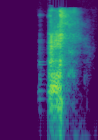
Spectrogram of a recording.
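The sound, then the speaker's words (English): A single sharp, fairly loud sneeze caused by allergies, with a faint catch of breath just before the explosive burst, which trails off quickly into silence. “Bless you.”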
